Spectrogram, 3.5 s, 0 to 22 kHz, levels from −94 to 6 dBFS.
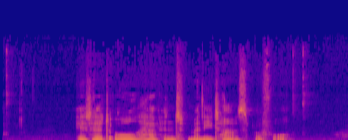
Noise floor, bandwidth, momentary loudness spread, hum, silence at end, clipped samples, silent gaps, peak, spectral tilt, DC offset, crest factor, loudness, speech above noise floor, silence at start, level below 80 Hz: -68 dBFS; 15.5 kHz; 11 LU; none; 0.55 s; under 0.1%; none; -16 dBFS; -5.5 dB/octave; under 0.1%; 20 dB; -34 LUFS; 35 dB; 0.75 s; -50 dBFS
